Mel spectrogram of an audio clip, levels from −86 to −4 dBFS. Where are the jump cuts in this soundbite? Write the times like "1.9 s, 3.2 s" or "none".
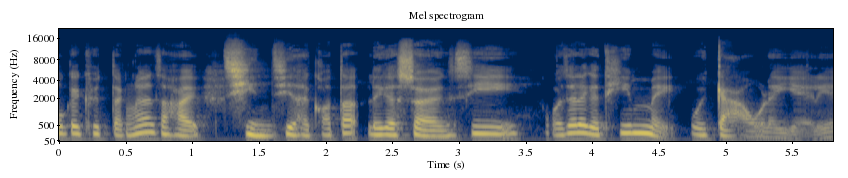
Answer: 1.2 s, 2.3 s, 4.6 s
